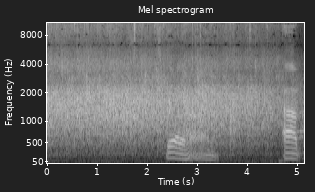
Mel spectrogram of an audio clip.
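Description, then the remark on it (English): A crowd applauds teachers steadily throughout, a dense even wash of clapping, while a voice calls out briefly over it twice, once midway and again near the end. “And let's give teachers a round of applause.”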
